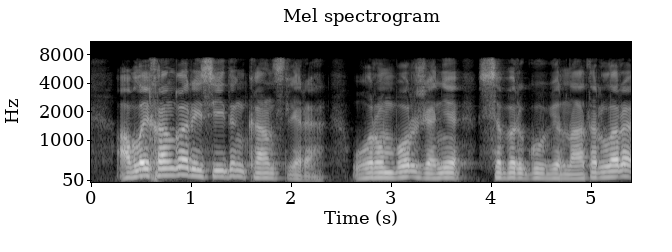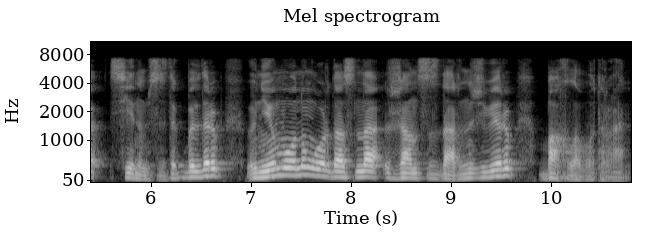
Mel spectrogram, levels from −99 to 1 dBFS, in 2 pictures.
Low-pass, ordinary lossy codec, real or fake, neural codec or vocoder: 7.2 kHz; none; real; none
